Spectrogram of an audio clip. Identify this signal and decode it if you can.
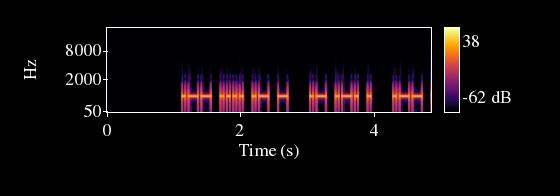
Morse code, heard as a keyed tone, about 25 wpm, 700 Hz. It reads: WHAT ARE W
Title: Sets of 5 Words 25wpm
